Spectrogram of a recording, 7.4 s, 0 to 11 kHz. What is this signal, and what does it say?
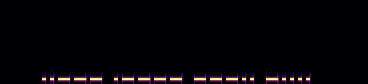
Morse code, heard as a keyed tone, about 15 wpm, 700 Hz. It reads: 2186
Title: Numbers - 4-Digit 15wpm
